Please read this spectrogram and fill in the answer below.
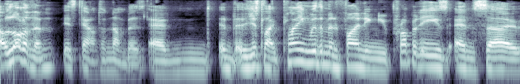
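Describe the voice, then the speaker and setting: Talking at a fairly quick pace, a man with an Australian accent has a fairly high pitch and very wide pitch swings. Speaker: mathematician.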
